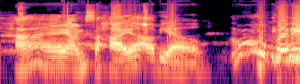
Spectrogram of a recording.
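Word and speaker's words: Syhaya: Hi, I'm Sahaya Aiel. Pretty name. Sahaya. Can you spell it for us?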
